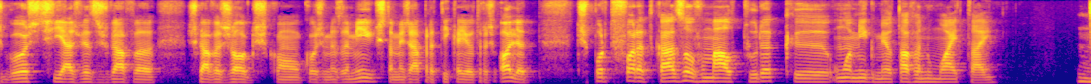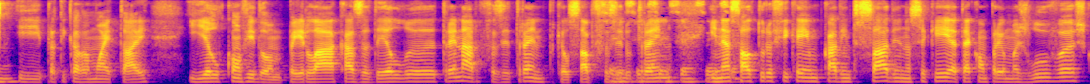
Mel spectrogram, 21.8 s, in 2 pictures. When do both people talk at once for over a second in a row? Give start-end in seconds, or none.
16.9-18.4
